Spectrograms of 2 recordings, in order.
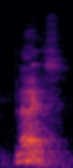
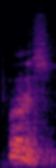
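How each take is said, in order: First: Said in the usual way. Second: "Nice." jumped way up into a tiny high squeak; high squeaky nice. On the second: Real, not acted. Streamer reacting to chat's name, playful high nice. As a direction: toss off "Nice." in a much higher, playful voice. Repeats nice in two ways.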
